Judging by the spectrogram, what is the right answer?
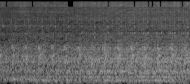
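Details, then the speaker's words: Honda Odyssey idling after alternator replacement with Denso remanufactured unit and serpentine belt reinstalled; steady even idle with smooth hum, no whine, squeal or chirp from belt area, charging at 14.2–14.36 V; normal idle. "looks good, no noise, and also the voltage is showing 14.2, and you can see 14.36."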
